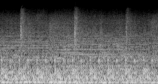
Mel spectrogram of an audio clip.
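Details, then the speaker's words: Four-injector diesel just after bleeding the fuel lines and injectors: a firm, even beat under throttle with no misses or stumbles. It runs smoothly with little air left in the system. "it sounds like that it's pretty smooth actually when you had the throttle on"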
